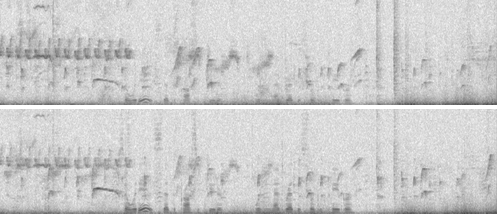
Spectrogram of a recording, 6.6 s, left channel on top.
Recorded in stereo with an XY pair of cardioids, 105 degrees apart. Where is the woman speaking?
50° right.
